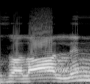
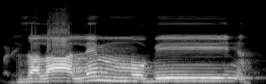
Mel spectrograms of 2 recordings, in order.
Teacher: ساتھ لگانا ہے، ضلالم، اب یہ لن نون ساکن کے بعد اگر میم آ جائے تو نون ساکن نہیں پڑھتے، کیا پڑھتے ہیں؟ میم پڑھتے ہیں ، تو ضلالن نہیں پڑھیں گے، ضلالم مبین، وہی دو حرکتیں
